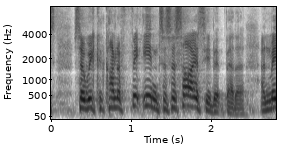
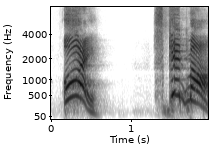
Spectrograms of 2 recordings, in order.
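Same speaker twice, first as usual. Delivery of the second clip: mock, very high, sudden shrill playground jeering shout; 12 semitones higher, 6 dB louder than usual. Retelling a schoolmate calling out on the playground: imitating Ben shouting. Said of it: "Ben just shouts out".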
